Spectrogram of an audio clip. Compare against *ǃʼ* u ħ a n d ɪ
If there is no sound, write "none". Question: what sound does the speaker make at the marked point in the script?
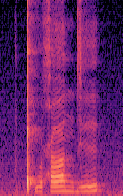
ǃʼ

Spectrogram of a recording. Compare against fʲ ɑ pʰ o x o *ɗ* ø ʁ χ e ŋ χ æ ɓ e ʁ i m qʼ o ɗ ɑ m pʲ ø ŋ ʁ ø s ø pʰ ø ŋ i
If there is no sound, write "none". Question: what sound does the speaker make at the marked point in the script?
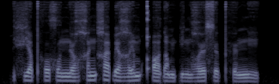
n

